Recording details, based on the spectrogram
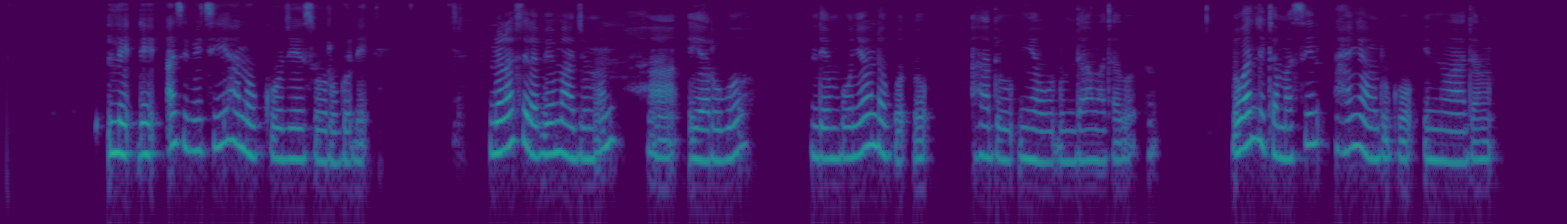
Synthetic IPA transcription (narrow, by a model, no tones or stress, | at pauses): lɛɗːɛʔasibitihanɔkʰod͡ʒɛsɔɾuɡɔɗɛ̰ | dɔnafiɾabɛmad͡ʒumʔɔ̰nha̰jaɾuɡɔ | ndɛmbɔɲawndaɡɔɗːɔ̰ | hadɔɲawuɗumdamatʰaɡɔ̰ɗːɔ | ɗɔwalːitamasinhaɲawnduɡɔ̰inːɔadama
